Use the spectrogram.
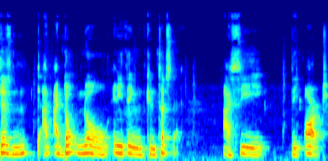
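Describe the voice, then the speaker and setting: This man's voice is dark and mellow, medium in pitch, and somewhat breathy. He leaves long, frequent pauses, and his loudness swings widely. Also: fairly slow pace. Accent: American. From Philadelphia, Pennsylvania. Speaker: Coast Guard veteran working in tech. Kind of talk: interview conversation. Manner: animated.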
